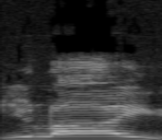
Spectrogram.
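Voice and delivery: high-pitched scream. Recounting people who doubt the speaker's accent screaming, retelling a scream. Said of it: "they always end up screaming at me".

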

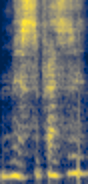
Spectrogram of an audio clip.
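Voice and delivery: very high, trembling, shaky voice. A pony mare salutes and addresses the president, with a shaky voice. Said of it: "she said with a shaky voice".

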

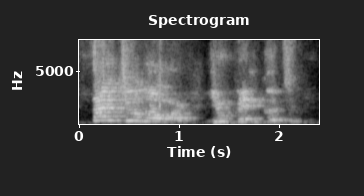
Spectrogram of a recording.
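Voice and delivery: loud grateful cry.

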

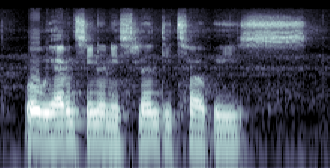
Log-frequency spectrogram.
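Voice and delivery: ordinary talk, nothing marked

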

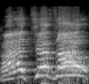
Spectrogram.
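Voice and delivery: angry, sulking shout, loud and high.

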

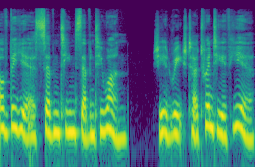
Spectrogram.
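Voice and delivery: ordinary delivery

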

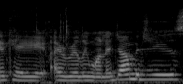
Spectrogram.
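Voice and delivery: ordinary talk, nothing marked

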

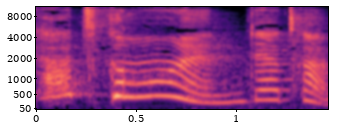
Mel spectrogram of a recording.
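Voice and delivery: high, whining dog voice like a sulking pet. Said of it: "he was whining".

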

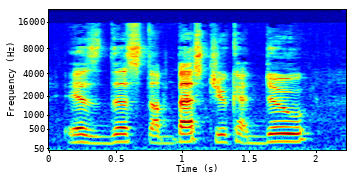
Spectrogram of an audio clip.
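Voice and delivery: loud, roaring bellow. Narrating, the captain confronts the two men who brought her; bellowed. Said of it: "he bellowed".

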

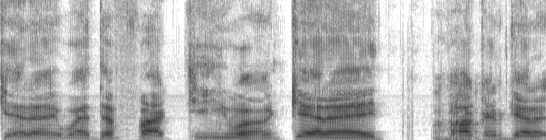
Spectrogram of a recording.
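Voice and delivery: put-on heavy chain-smoker voice. Retelling how a woman threw kids out of the shop: imitating a heavy smoker's voice. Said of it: "she's actually talking like that 'cause she used to smoke".

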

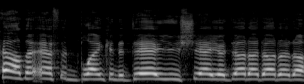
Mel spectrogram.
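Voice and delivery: piercing, shrill, all-out, full-volume shrieking. Telling a story about sharing about Jesus, retelling a woman screaming at him. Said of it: "this woman fully starts manifesting and like screaming like".

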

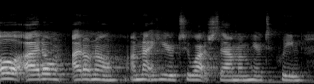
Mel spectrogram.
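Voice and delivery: ordinary delivery

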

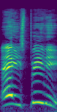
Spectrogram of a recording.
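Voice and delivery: very high, loud calling shout. Narrator reads Donovan calling out to the robot Speedy, shouted. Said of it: "gridò Donovan".

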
